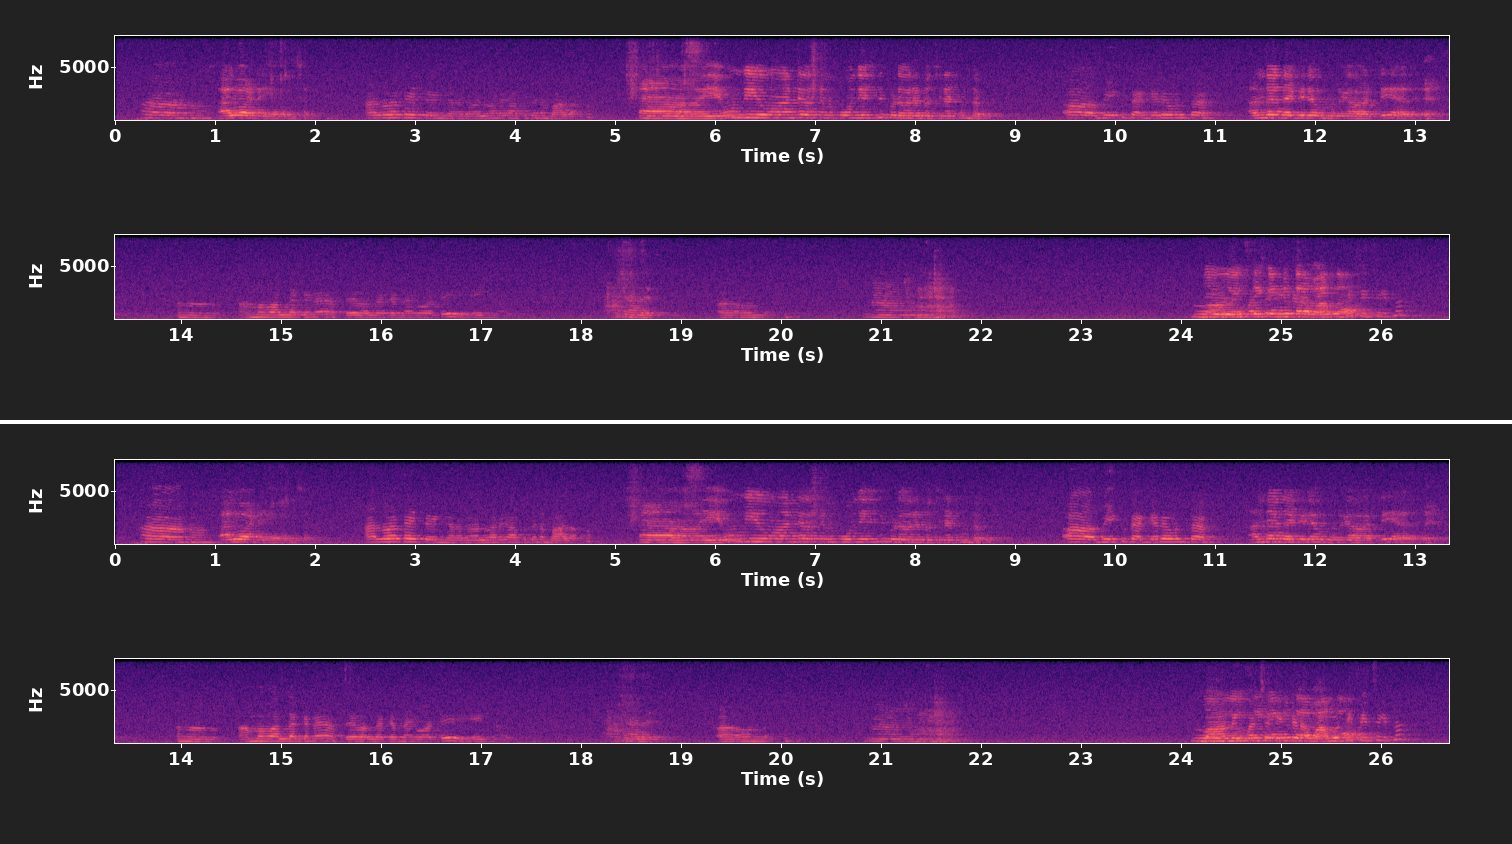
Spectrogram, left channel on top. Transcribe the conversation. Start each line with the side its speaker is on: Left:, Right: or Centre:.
Right: ఆహా
Left: అలవాటు అయ్యా కొంచెం
Right: అలవాటు అయితే ఏం కాదురా అలవాటు కాకపోతేనే బాధ
Left: ఆ ఏముంది ఊ అంటే ఎవరికన్నా ఫోన్ చేసిన ఇప్పుడు ఎవరైనా వచ్చేటట్టు ఉంటారు
Right: ఆ మీకు దగ్గరే ఉంట
Left: అందరు దగ్గరే ఉన్నారు కాబట్టి అదే
Right: అవును అమ్మ వాళ్ళ దగ్గరనే అత్తయ్య వాళ్ళ దగ్గరనే కాబట్టి ఏం కాాదు
Left: సరే
Right: ఆ అవును
Left: మ్మ్ మీది
Right: మార్నింగ్ మంచిగా
Left: సెకండ్
Right: తింటాడా
Left: టైం
Right: బాబు
Left: అయిందా
Right: టిఫిన్స్ ఇట్ల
